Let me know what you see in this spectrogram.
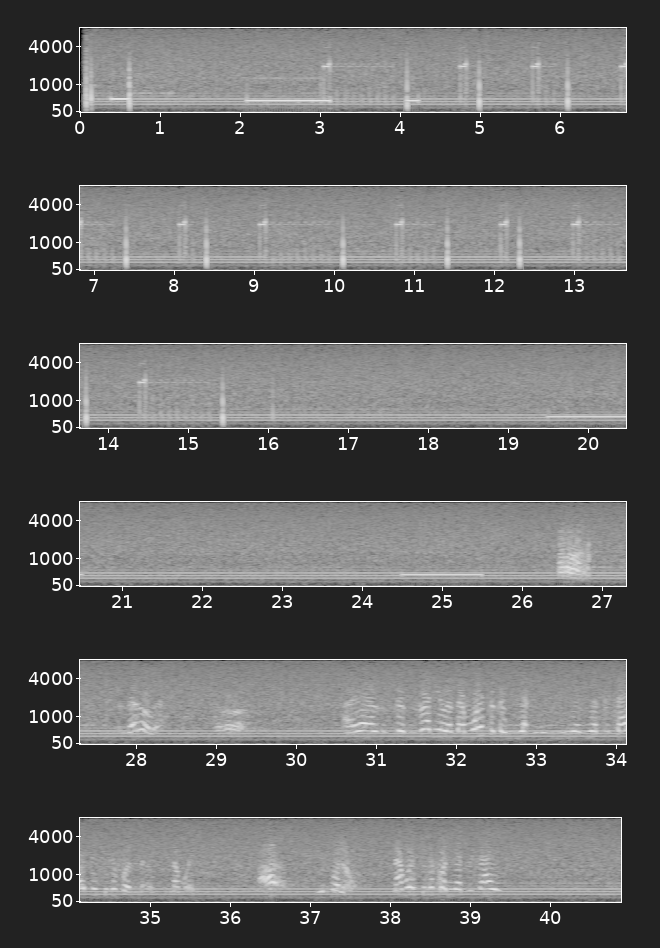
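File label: Russian Phones, Satcom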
